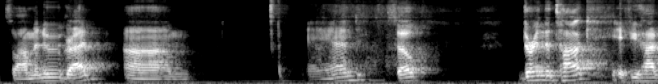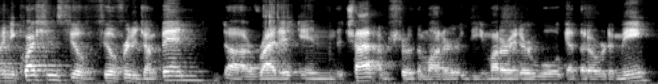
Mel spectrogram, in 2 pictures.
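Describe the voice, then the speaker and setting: A young man in his twenties, a dentist from Miami, talks to students over a computer mic on a video call. His voice is bright and forceful. He is blunt and straightforward, with plenty of casual fillers. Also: fairly low pitch, normal speed, low-quality recording. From Miami, Florida. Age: 20s. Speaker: dentist giving a talk. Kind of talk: online presentation to students.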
